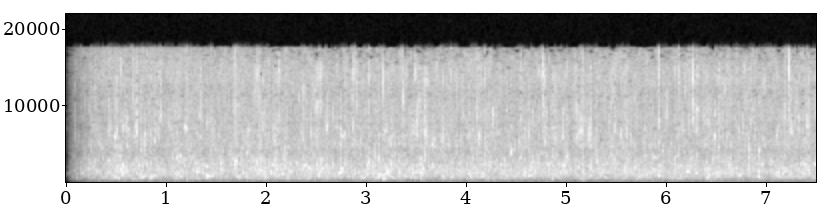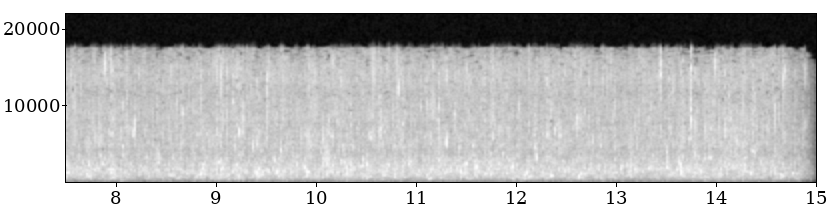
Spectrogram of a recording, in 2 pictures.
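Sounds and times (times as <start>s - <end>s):
water: 0.0s - 14.9s.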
